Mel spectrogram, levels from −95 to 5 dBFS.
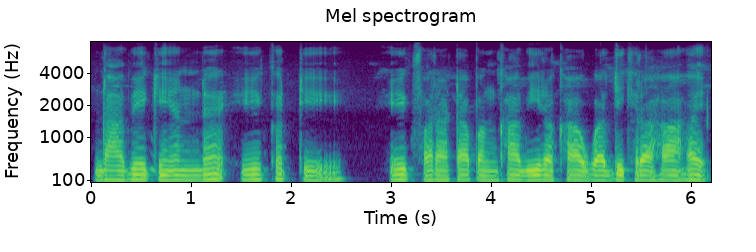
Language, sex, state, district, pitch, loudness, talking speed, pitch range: Hindi, male, Bihar, Kaimur, 105 Hz, -15 LUFS, 135 wpm, 100-110 Hz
